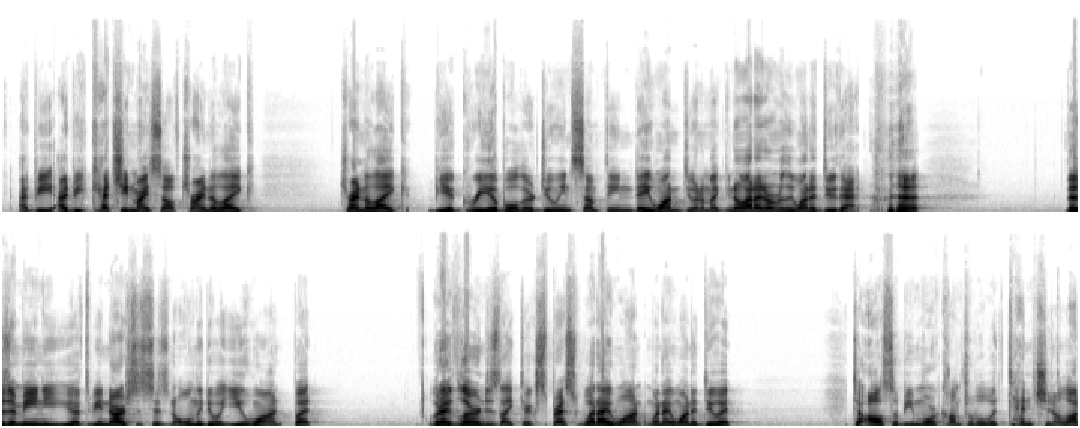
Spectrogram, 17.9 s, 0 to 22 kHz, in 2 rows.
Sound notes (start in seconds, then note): 7.2 chuckles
